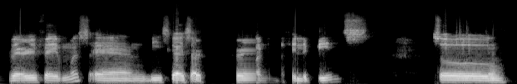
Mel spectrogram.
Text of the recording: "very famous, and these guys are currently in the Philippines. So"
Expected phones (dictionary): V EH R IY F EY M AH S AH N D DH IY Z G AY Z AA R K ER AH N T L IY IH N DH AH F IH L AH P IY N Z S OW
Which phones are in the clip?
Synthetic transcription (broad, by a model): V EH R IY F EY M AH S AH N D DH IY S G AY S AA R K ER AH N IH N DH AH F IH L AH P IY N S S OW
